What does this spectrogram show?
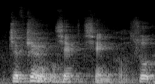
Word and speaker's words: Shevchenko: Algo que me llama la atención de ella, ¿su apellido cómo se pronuncia? Shevchenko.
